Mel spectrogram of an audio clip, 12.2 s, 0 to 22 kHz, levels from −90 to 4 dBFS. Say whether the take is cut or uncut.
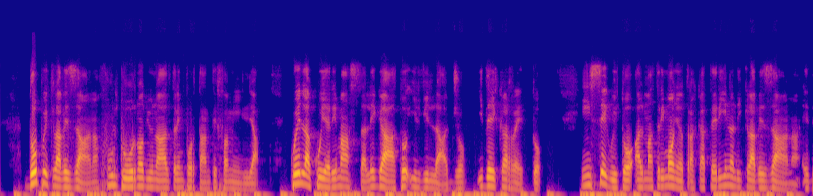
uncut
